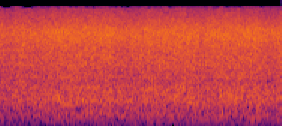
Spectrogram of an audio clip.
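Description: Water in an Ozark Highlands creek in Arkansas rushes steadily, a dense, continuous close-up hiss and burble with no pauses.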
